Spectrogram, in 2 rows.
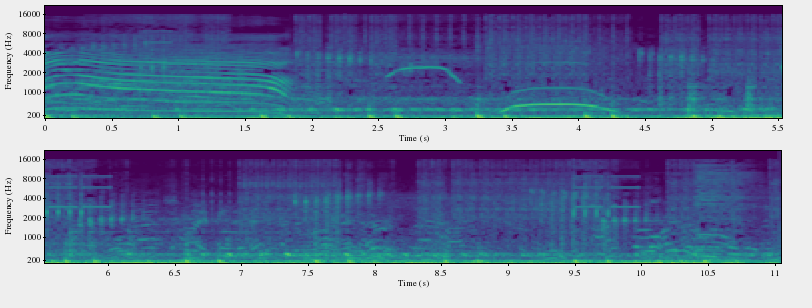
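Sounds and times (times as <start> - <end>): short high electronic beep: 5.5 - 6.1, 9.5 - 10.1.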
